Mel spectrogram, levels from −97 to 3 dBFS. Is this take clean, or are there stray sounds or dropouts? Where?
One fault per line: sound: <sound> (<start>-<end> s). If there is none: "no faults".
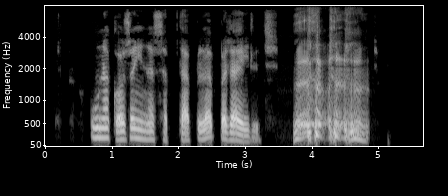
sound: cough (3.7-4.9 s)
